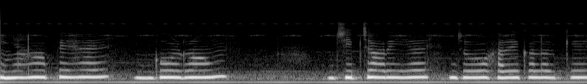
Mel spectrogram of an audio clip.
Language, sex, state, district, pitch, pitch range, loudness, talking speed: Hindi, female, Odisha, Khordha, 315 Hz, 310-325 Hz, -12 LUFS, 130 wpm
